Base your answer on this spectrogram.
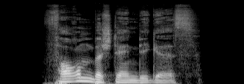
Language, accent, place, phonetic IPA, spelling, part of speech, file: German, Germany, Berlin, [ˈfɔʁmbəˌʃtɛndɪɡəs], formbeständiges, adjective, De-formbeständiges.ogg
- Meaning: strong/mixed nominative/accusative neuter singular of formbeständig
